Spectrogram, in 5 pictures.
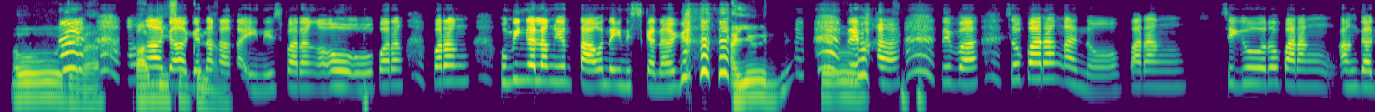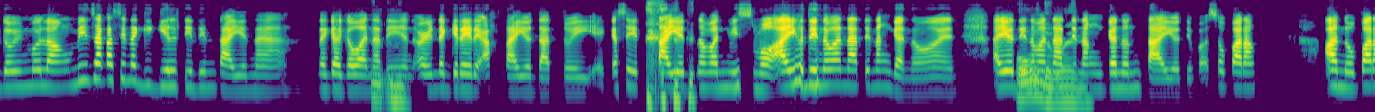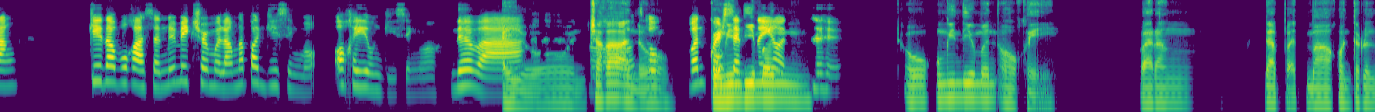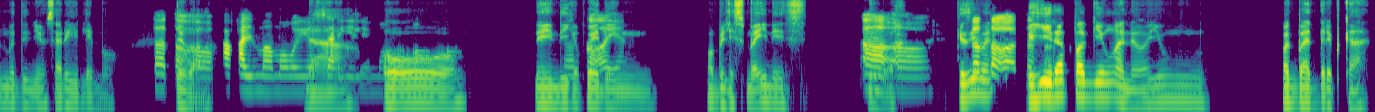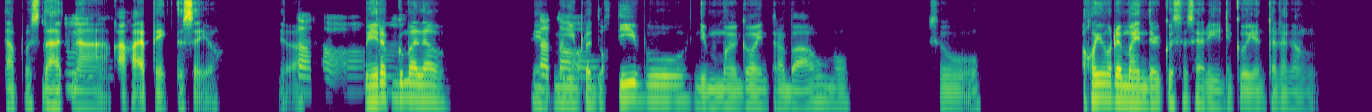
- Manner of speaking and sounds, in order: laugh; chuckle; laugh; laugh
- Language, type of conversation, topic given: Filipino, unstructured, Paano mo balak makamit ang mga pangarap mo?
